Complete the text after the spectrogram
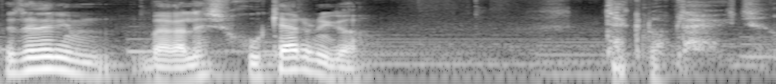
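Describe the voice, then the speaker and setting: A man with a hoarse voice from a cold, chatting excitedly to his viewers as he comments on his own gameplay. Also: mid-range voice, faint music behind. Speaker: gaming YouTuber.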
